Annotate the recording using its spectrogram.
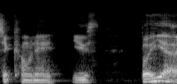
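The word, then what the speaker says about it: Ciccone: a bunch of collaborators in um sorry it's pronounced sikkone youth but yeah it's probably just another one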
